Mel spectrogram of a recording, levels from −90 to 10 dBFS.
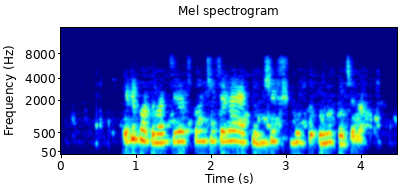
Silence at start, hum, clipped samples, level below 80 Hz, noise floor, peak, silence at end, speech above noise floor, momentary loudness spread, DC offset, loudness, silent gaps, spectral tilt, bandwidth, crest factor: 0.8 s; none; under 0.1%; -64 dBFS; -53 dBFS; -2 dBFS; 0.25 s; 35 dB; 10 LU; under 0.1%; -19 LUFS; none; -7 dB/octave; 7.2 kHz; 16 dB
